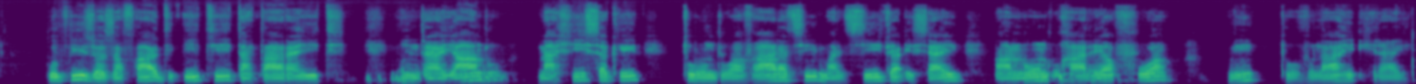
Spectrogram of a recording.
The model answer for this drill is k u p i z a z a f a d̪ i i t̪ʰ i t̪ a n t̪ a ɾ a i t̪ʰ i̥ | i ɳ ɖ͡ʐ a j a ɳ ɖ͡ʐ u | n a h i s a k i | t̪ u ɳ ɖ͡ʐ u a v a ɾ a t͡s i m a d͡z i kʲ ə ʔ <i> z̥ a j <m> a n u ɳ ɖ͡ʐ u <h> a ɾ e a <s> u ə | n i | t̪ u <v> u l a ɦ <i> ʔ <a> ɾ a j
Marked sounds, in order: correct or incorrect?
correct, correct, correct, incorrect, correct, correct, incorrect

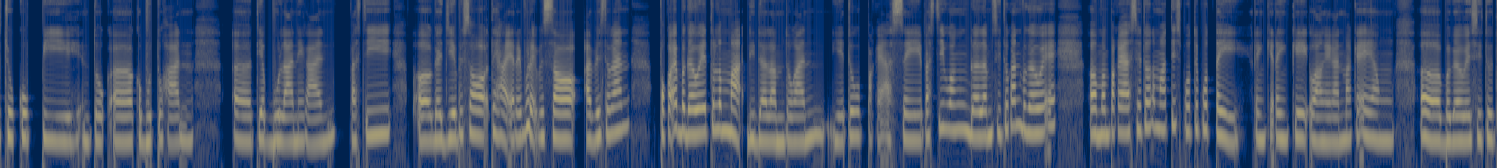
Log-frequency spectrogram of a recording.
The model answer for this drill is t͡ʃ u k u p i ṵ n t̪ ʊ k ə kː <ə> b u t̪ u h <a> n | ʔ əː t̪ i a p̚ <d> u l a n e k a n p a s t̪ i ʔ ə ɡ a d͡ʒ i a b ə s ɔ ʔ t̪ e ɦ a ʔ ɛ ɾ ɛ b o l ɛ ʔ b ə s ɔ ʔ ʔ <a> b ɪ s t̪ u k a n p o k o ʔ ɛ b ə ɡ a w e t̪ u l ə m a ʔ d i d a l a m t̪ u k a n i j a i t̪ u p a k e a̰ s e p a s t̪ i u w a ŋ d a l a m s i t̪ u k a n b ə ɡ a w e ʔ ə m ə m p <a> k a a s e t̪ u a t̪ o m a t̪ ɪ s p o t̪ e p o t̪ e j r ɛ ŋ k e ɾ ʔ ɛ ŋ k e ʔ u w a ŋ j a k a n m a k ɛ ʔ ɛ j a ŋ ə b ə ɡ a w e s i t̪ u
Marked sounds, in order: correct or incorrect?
correct, correct, incorrect, correct, correct

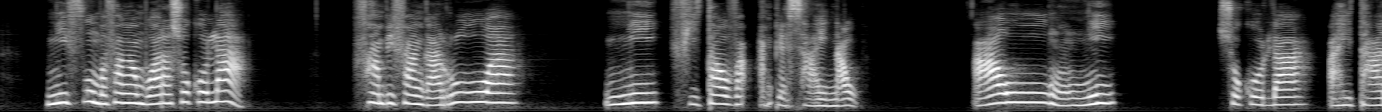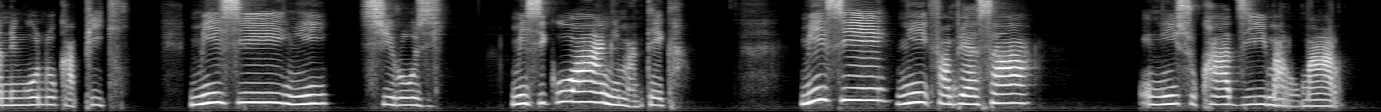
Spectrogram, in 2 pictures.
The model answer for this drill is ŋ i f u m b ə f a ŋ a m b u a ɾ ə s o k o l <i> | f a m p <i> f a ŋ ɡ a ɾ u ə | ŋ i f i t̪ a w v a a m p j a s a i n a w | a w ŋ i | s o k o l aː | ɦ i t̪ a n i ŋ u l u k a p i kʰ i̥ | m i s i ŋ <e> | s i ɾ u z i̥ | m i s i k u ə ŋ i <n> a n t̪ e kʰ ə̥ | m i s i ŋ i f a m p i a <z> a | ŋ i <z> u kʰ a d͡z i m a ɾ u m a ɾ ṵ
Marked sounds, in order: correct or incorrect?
incorrect, correct, incorrect, incorrect, incorrect, incorrect

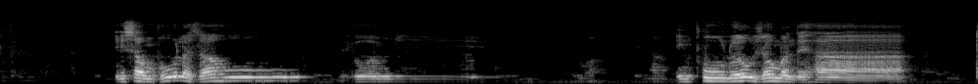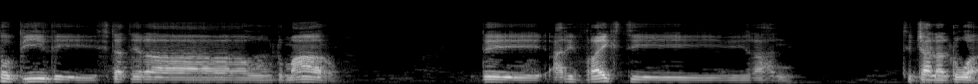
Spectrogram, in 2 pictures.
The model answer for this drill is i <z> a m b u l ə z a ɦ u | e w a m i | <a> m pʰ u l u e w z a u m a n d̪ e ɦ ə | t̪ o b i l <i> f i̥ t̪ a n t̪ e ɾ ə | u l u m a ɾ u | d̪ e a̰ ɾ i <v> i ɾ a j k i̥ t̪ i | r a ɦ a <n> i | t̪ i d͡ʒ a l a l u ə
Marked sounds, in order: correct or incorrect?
incorrect, incorrect, correct, correct, correct

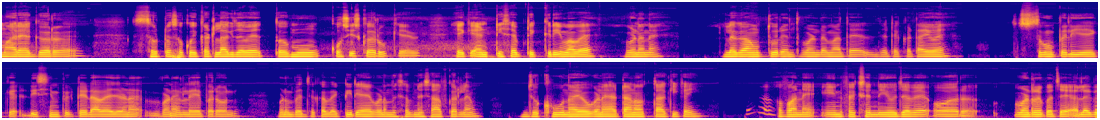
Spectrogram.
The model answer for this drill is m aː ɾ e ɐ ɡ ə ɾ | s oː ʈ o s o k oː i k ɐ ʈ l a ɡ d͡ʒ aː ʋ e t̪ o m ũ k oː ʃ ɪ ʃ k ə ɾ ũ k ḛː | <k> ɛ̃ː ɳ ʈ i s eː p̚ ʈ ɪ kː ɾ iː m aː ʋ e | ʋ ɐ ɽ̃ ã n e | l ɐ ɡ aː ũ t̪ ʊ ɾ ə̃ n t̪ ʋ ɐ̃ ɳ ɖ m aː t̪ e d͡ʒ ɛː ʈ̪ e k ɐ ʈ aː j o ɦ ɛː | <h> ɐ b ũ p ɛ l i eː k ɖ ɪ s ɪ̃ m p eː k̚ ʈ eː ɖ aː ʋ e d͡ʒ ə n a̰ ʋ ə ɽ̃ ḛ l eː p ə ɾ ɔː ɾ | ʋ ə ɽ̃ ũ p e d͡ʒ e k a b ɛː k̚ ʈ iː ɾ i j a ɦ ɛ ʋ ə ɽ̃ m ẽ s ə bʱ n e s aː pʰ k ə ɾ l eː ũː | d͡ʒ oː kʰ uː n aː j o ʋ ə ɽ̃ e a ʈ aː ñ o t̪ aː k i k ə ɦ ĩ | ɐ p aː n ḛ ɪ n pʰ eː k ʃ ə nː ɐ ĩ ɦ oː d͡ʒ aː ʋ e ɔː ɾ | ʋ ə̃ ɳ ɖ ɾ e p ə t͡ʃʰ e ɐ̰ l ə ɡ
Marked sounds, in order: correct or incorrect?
correct, incorrect

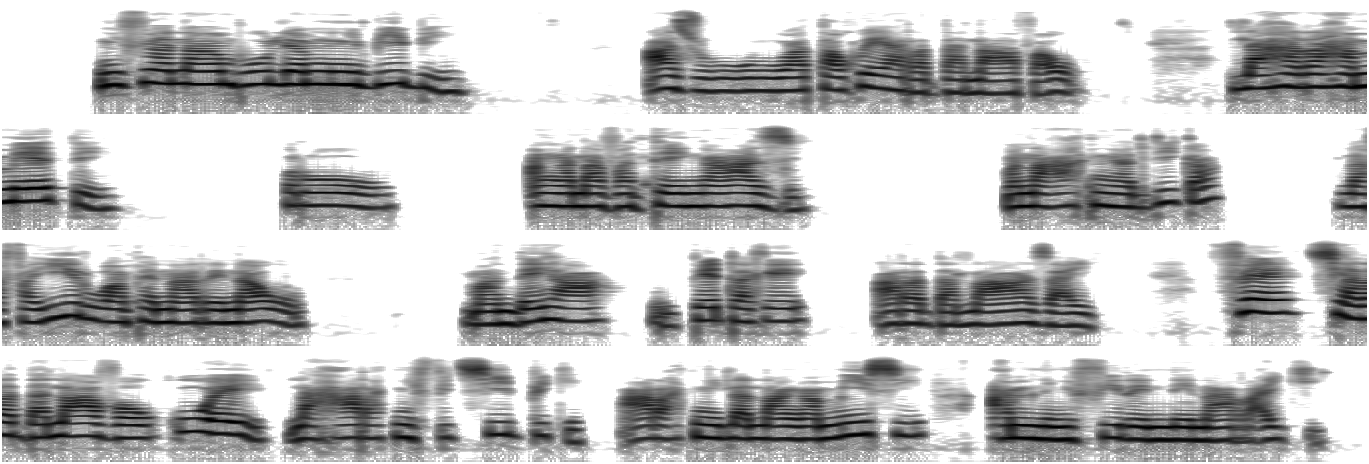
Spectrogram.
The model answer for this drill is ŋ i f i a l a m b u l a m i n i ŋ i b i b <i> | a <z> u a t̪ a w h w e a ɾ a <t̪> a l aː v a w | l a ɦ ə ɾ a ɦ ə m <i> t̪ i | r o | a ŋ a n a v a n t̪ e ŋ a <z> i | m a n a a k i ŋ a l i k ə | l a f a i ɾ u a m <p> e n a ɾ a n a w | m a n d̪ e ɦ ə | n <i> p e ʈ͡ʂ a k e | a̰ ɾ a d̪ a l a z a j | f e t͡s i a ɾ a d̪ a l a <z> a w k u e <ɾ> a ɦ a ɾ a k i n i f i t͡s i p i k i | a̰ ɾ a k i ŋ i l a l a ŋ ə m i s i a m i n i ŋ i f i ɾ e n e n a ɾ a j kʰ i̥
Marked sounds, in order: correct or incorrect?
correct, correct, incorrect, incorrect, correct, correct, correct, incorrect, incorrect

